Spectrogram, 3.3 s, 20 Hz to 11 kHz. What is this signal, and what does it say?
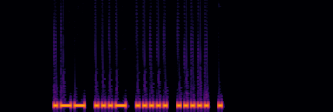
Morse code, heard as a keyed tone, about 34 wpm, 700 Hz. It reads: WV55E
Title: Five Challenging Letter-Number Combinations 35wpm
